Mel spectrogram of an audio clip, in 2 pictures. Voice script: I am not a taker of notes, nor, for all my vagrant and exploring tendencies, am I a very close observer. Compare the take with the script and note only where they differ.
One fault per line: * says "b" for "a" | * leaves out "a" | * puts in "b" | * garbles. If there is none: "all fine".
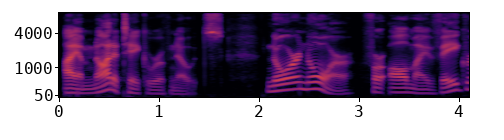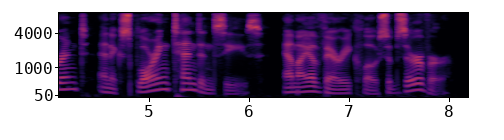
* puts in "nor"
